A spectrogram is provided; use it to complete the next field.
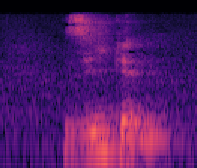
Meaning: to be victorious, to win
- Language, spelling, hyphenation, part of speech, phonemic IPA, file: German, siegen, sie‧gen, verb, /ˈziːɡən/, De-siegen.ogg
